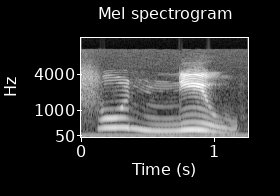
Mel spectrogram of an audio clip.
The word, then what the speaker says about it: funil: pronunciar a palavra funil nós damos muito mais ênfase a esta sílaba funil o Nil é muito mais forte que o u eu não falo funil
